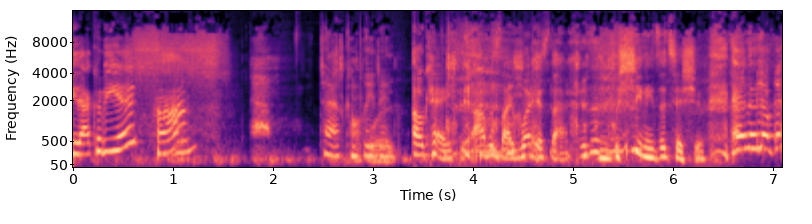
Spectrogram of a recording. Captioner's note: deep breath; laughter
